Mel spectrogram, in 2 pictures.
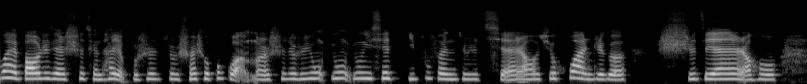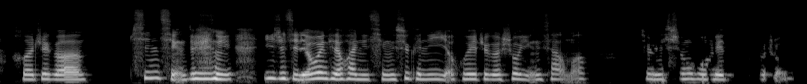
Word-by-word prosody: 外 305 Hz, -1 st, +4 dB
包 265 Hz, -1 st, +6 dB
这 270 Hz, -, -1 dB
件 255 Hz, -2 st, +2 dB
事 250 Hz, +1 st, -7 dB
情 235 Hz, -2 st, -3 dB
它 255 Hz, +3 st, 0 dB
也 235 Hz, -, +3 dB
不 225 Hz, -, -10 dB
是 245 Hz, +2 st, -4 dB
就 245 Hz, +1 st, -6 dB
甩 245 Hz, +1 st, -1 dB
手 255 Hz, 0 st, -2 dB
不 275 Hz, +2 st, -6 dB
管 245 Hz, -, 0 dB
嘛， 220 Hz, 0 st, -2 dB
是 255 Hz, +3 st, -8 dB
就 250 Hz, 0 st, -1 dB
是 250 Hz, +1 st, -2 dB
用 275 Hz, -1 st, -2 dB
用 280 Hz, 0 st, -3 dB
用 275 Hz, +1 st, -2 dB
一 270 Hz, -, +1 dB
些 275 Hz, 0 st, -1 dB
一 245 Hz, -, -5 dB
部 260 Hz, +3 st, -9 dB
分 250 Hz, -3 st, 0 dB
就 240 Hz, 0 st, -5 dB
是 235 Hz, -, -4 dB
钱， 215 Hz, -1 st, -3 dB
然 -, -, +1 dB
后 240 Hz, +1 st, -1 dB
去 240 Hz, +3 st, -9 dB
换 265 Hz, -1 st, +1 dB
这 235 Hz, -1 st, -1 dB
个 225 Hz, 0 st, 0 dB, 0.3 s
时 245 Hz, 0 st, -7 dB
间， 245 Hz, 0 st, +3 dB
然 215 Hz, -, +2 dB
后 225 Hz, 0 st, -3 dB, 0.4 s
和 230 Hz, -1 st, -1 dB
这 240 Hz, +2 st, 0 dB
个 225 Hz, -, +2 dB, 0.4 s
心 295 Hz, -1 st, -1 dB
情， 245 Hz, -5 st, -1 dB
就 250 Hz, +3 st, +4 dB
是 255 Hz, 0 st, +6 dB
你 240 Hz, -2 st, +7 dB, 0.3 s
一 285 Hz, 0 st, +2 dB
直 275 Hz, 0 st, +3 dB
解 245 Hz, -2 st, -1 dB
决 225 Hz, +1 st, +6 dB
问 275 Hz, +1 st, +6 dB
题 265 Hz, -, -1 dB
的 240 Hz, -, +6 dB
话， 250 Hz, -1 st, +2 dB
你 230 Hz, -1 st, 0 dB
情 225 Hz, 0 st, -2 dB
绪 230 Hz, +5 st, -3 dB
肯 245 Hz, -2 st, -1 dB
定 230 Hz, 0 st, -2 dB
也 220 Hz, -, -3 dB
会 240 Hz, 0 st, +1 dB
这 235 Hz, 0 st, -3 dB
个 225 Hz, 0 st, +1 dB
受 235 Hz, +3 st, -1 dB
影 225 Hz, 0 st, -4 dB
响 235 Hz, +1 st, -8 dB
嘛， 260 Hz, -1 st, -12 dB, 0.5 s
就 245 Hz, -, -7 dB
是 230 Hz, 0 st, 0 dB
生 250 Hz, +2 st, -5 dB
活 235 Hz, -1 st, -1 dB
里 225 Hz, -1 st, +3 dB, 0.3 s
各 225 Hz, -, -10 dB
种 255 Hz, +3 st, -14 dB
245 Hz, 280 characters per minute, -22 LUFS, 230-260 Hz, 0.5 s, 你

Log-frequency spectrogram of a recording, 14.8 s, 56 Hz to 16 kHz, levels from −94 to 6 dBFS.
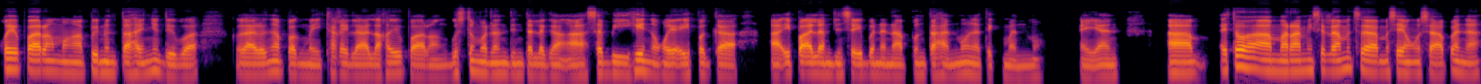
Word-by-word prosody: kaya 155 Hz, 0 st, +5 dB
parang 140 Hz, -1 st, +4 dB
mga 125 Hz, -2 st, -3 dB
pinuntahan 125 Hz, -2 st, 0 dB
n'yo, 140 Hz, +2 st, -5 dB
'di 110 Hz, -3 st, -4 dB
ba. 105 Hz, +1 st, -2 dB, 0.3 s
Kung 115 Hz, -, -4 dB
lalo 110 Hz, 0 st, +2 dB
na 135 Hz, 0 st, -2 dB
'pag 115 Hz, -2 st, -3 dB
may 105 Hz, -2 st, -6 dB
kakilala 110 Hz, -3 st, -1 dB
kayo 120 Hz, 0 st, -3 dB
parang 100 Hz, -2 st, -3 dB
gusto 120 Hz, +5 st, -4 dB
mo 130 Hz, -2 st, -5 dB
lang 115 Hz, 0 st, -3 dB
din 115 Hz, 0 st, -9 dB
talagang, 110 Hz, -2 st, -1 dB
ah, 105 Hz, +1 st, +2 dB
sabihin 120 Hz, +3 st, 0 dB
o 110 Hz, -, -8 dB
kaya 110 Hz, -1 st, +1 dB
ipagka 110 Hz, -3 st, -1 dB, 0.3 s
ah, 110 Hz, +1 st, +5 dB
ipaalam 120 Hz, -1 st, +4 dB
din 115 Hz, -1 st, -8 dB
sa -, -, +2 dB
iba 115 Hz, +1 st, -4 dB
na 110 Hz, -1 st, -3 dB
napuntahan 110 Hz, 0 st, -2 dB
mo, 120 Hz, +2 st, -6 dB
natikman 100 Hz, -4 st, -7 dB
mo. 100 Hz, 0 st, -15 dB, 0.4 s
Ayan, 105 Hz, +2 st, -2 dB, 0.6 s
um, 125 Hz, +7 st, +5 dB, 0.2 s
ito 165 Hz, +7 st, +4 dB
ha, 160 Hz, -4 st, +6 dB
maraming 140 Hz, +1 st, +3 dB
salamat 145 Hz, +2 st, +1 dB
sa 135 Hz, -3 st, +5 dB
masayang 130 Hz, -1 st, 0 dB
usapan, 115 Hz, +1 st, 0 dB
115 Hz, 180 wpm, -24 LUFS, 110-130 Hz, 0.6 s, ha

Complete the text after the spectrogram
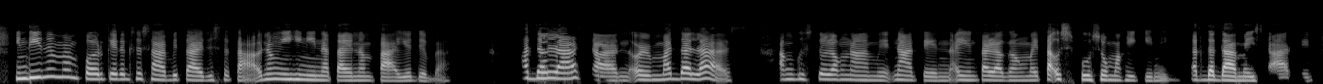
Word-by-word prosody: Hindi 275 Hz, +4 st, +7 dB
naman 345 Hz, -3 st, 0 dB
porke 245 Hz, -2 st, +2 dB
nagsasabi 230 Hz, -3 st, -2 dB
tayo 195 Hz, -3 st, +1 dB
dun 195 Hz, -, -6 dB
sa 210 Hz, +1 st, -10 dB
tao 180 Hz, -3 st, -3 dB
nanghihingi 240 Hz, -3 st, +2 dB
na 200 Hz, -, 0 dB
tayo 190 Hz, -1 st, +1 dB
ng 185 Hz, -1 st, -4 dB
payo, 175 Hz, 0 st, -1 dB
'di 170 Hz, -3 st, -6 dB
ba? -, -, -15 dB, 0.8 s
Kadalasan 265 Hz, -, +2 dB
or 215 Hz, 0 st, +2 dB
madalas 245 Hz, +4 st, +1 dB, 0.4 s
ang 235 Hz, +1 st, -3 dB
gusto 240 Hz, +1 st, -3 dB
lang 225 Hz, -1 st, 0 dB
namin 195 Hz, -3 st, -3 dB
natin 190 Hz, -4 st, -3 dB
ay 205 Hz, 0 st, -2 dB
yung 200 Hz, -, -7 dB
talagang 190 Hz, -2 st, 0 dB
may 195 Hz, 0 st, -3 dB
taos 235 Hz, -, +2 dB
pusong 215 Hz, 0 st, +1 dB
makikinig 190 Hz, -1 st, -6 dB, 0.2 s
at 215 Hz, -, -2 dB
dadamay 195 Hz, -3 st, +4 dB
sa 165 Hz, -2 st, -4 dB
atin, 165 Hz, -, -19 dB
210 Hz, 155 wpm, -23 LUFS, 190-240 Hz, 0.8 s, Hindi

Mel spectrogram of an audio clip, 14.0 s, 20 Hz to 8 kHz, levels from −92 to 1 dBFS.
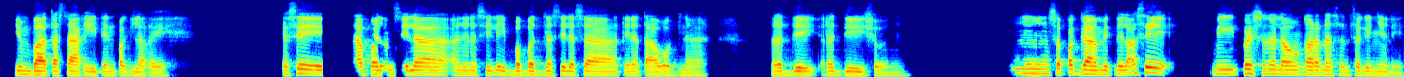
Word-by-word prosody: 'yung 140 Hz, -2 st, -2 dB
bata 135 Hz, 0 st, +6 dB
sakitin 125 Hz, -2 st, 0 dB
paglaki. 115 Hz, -2 st, -4 dB, 1.1 s
Kasi 160 Hz, +2 st, +3 dB, 0.3 s
bata 145 Hz, 0 st, +1 dB
pa 150 Hz, -, +1 dB
lang 150 Hz, -, -6 dB
sila 145 Hz, -2 st, +2 dB
ano 145 Hz, 0 st, -3 dB
na 140 Hz, -, -3 dB
sila 145 Hz, +1 st, -3 dB
eh, 135 Hz, -, -4 dB
babad 130 Hz, +1 st, +1 dB
na 135 Hz, -, -1 dB
sila 135 Hz, -1 st, 0 dB
sa 125 Hz, -1 st, +1 dB
tinatawag 115 Hz, -2 st, -2 dB
na 115 Hz, -1 st, -9 dB, 0.6 s
radia 130 Hz, 0 st, 0 dB
radiation. 120 Hz, -4 st, -4 dB, 1.1 s
'Yung 175 Hz, 0 st, -2 dB
sa 165 Hz, -, 0 dB
paggamit 155 Hz, -2 st, +4 dB
nila 150 Hz, +2 st, +1 dB
kasi 200 Hz, +1 st, +4 dB, 0.4 s
may 165 Hz, 0 st, -2 dB
personal 165 Hz, -1 st, +1 dB
akong 155 Hz, -1 st, +2 dB
karanasan 145 Hz, -1 st, +1 dB
sa 140 Hz, -, -2 dB
ganyan 125 Hz, -3 st, -5 dB
135 Hz, 135 wpm, -24 LUFS, 125-150 Hz, 1.1 s, bata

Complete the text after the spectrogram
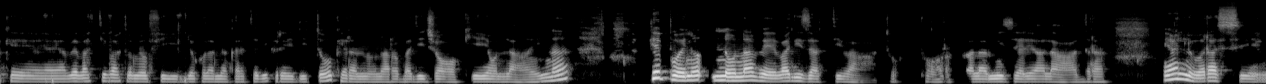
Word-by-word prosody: che 135 Hz, -3 st, -5 dB
aveva 145 Hz, +1 st, -1 dB
attivato 150 Hz, 0 st, -5 dB
mio 135 Hz, 0 st, -1 dB
figlio 135 Hz, 0 st, -7 dB
con 135 Hz, -, -7 dB
la 130 Hz, -, -5 dB
mia 130 Hz, -1 st, -5 dB
carta 125 Hz, 0 st, -10 dB
di 140 Hz, +2 st, -5 dB
credito, 130 Hz, +6 st, -4 dB
che 150 Hz, -, -7 dB
erano 125 Hz, -3 st, -4 dB
una 120 Hz, 0 st, -5 dB
roba 125 Hz, 0 st, -7 dB
di 130 Hz, +1 st, -4 dB
giochi 125 Hz, +1 st, -4 dB
online, 125 Hz, -, -2 dB, 0.7 s
che 290 Hz, +1 st, +7 dB
poi 205 Hz, -10 st, +7 dB
no 200 Hz, +1 st, +6 dB
non 180 Hz, -2 st, +7 dB
aveva 160 Hz, -5 st, +4 dB
disattivato. 130 Hz, -, -6 dB, 0.2 s
Porca 120 Hz, 0 st, -10 dB
la 130 Hz, 0 st, -1 dB
miseria 130 Hz, -1 st, -2 dB
ladra. 120 Hz, 0 st, -8 dB, 0.5 s
E 205 Hz, -, +2 dB
allora 200 Hz, -, +5 dB
sì. 135 Hz, -, -4 dB
135 Hz, 145 wpm, -19 LUFS, 125-155 Hz, 0.7 s, che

